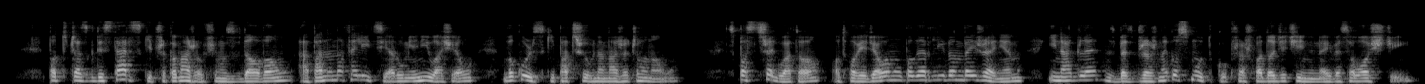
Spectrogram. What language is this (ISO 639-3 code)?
pol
